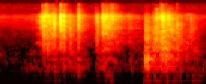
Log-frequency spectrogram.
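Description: Three short bursts of rustling, scraping handling noise close to the microphone.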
